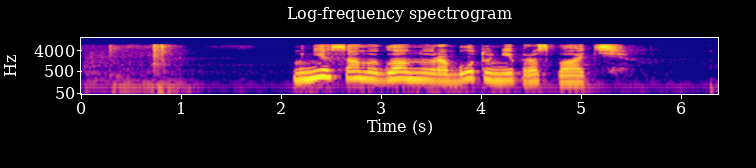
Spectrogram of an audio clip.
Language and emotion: Russian, neutral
